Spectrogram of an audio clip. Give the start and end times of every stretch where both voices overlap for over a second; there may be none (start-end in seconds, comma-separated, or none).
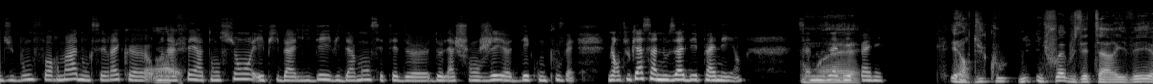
none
